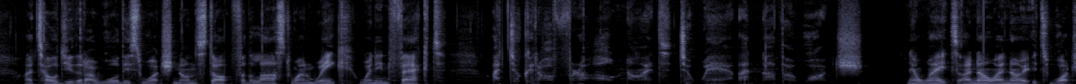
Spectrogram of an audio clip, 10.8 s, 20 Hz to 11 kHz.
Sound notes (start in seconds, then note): 5.2 whispering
